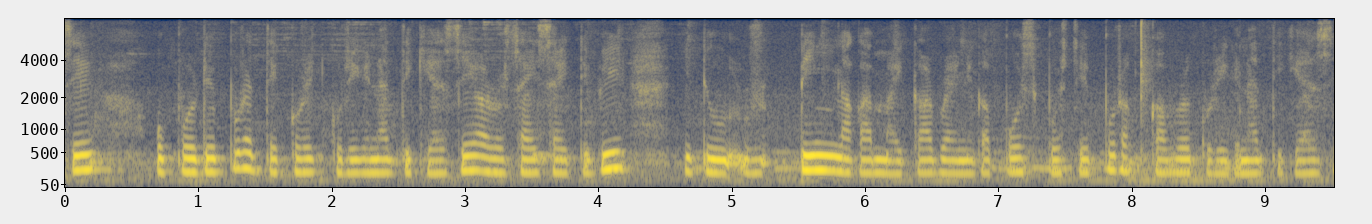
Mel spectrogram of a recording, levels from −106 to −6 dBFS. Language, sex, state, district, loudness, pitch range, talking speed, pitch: Nagamese, female, Nagaland, Kohima, -18 LUFS, 190-215 Hz, 170 wpm, 195 Hz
